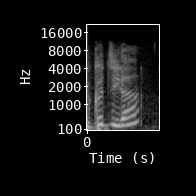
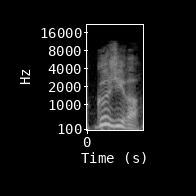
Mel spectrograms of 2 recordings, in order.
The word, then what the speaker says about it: Gojira: Alors, à savoir que Godzilla, c'est la prononciation occidentale de Gojira.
